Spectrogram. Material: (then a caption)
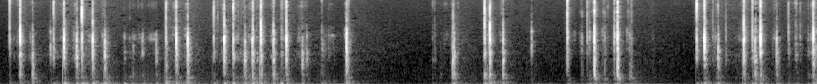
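Plastic. A transparent mechanical keyboard with clear plastic keycaps is typed on with fingertips and long nails. Bursts of sharp, bright, clicky keystrokes with a soft low thump underneath stop briefly near the middle, then resume in quick runs.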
